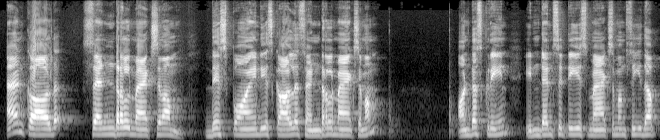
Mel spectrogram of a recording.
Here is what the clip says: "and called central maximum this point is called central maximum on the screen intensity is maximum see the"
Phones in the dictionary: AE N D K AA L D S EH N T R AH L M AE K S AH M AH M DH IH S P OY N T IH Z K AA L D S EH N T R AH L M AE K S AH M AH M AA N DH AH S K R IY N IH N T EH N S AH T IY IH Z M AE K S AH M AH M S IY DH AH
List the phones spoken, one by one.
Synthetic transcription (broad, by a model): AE N D K AA L D S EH N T R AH L M AE K S AH M AH M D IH S P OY N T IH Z K AA L D S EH N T R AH L M AE K S AH M AH M AA N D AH S K R IY N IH N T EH N S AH T IY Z M AE K S AH M AH M S IY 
